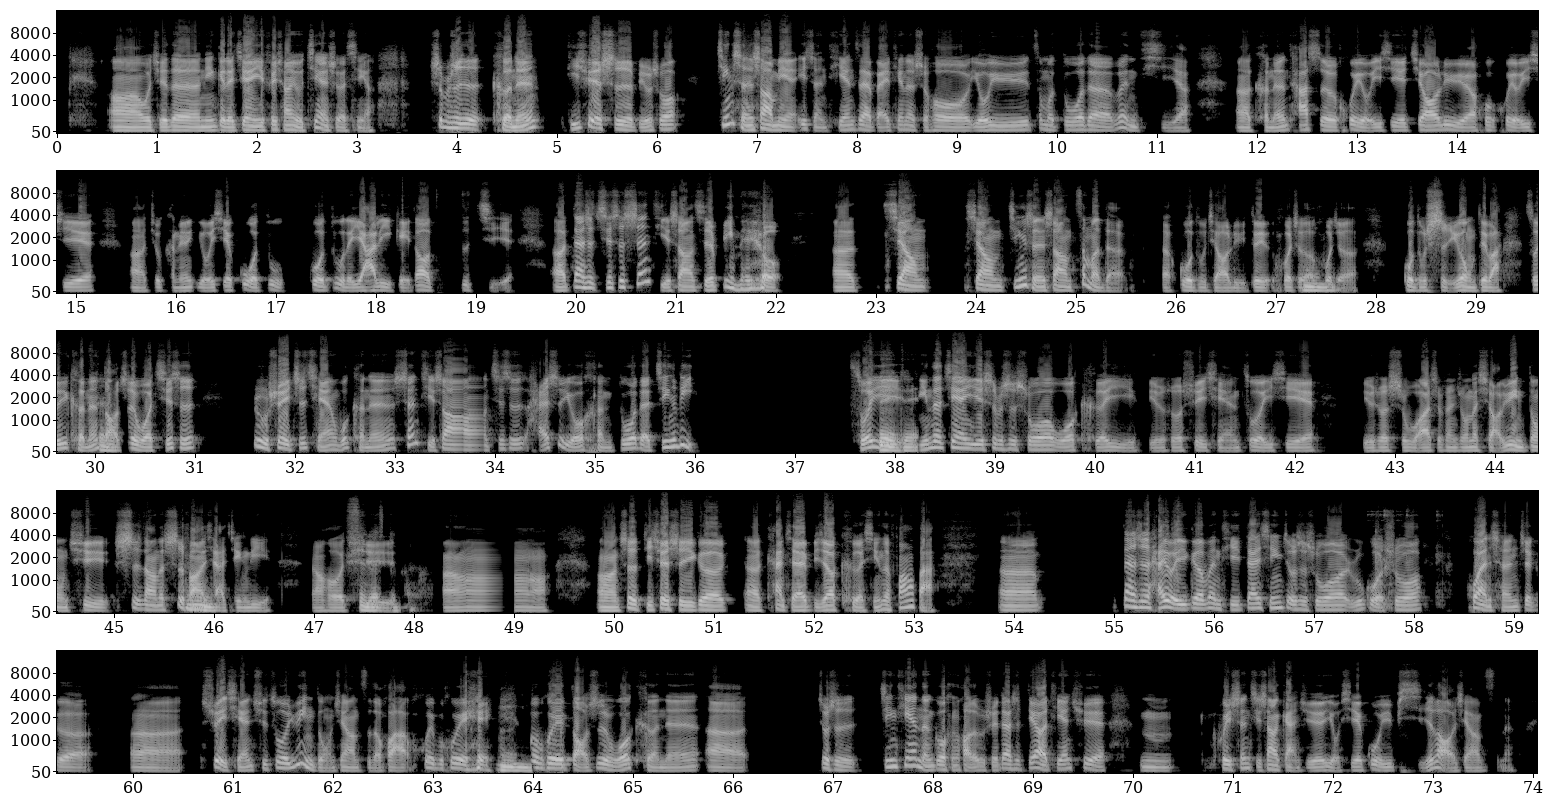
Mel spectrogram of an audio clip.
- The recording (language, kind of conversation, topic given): Chinese, advice, 如何建立睡前放松流程来缓解夜间焦虑并更容易入睡？
- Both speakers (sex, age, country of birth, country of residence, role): male, 35-39, China, Poland, advisor; male, 35-39, China, United States, user
- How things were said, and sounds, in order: laughing while speaking: "其实并没有"; other background noise; tapping; laughing while speaking: "会"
